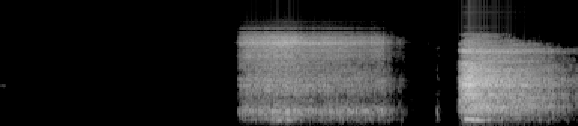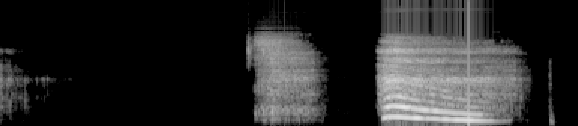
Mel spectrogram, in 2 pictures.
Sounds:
Sigh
